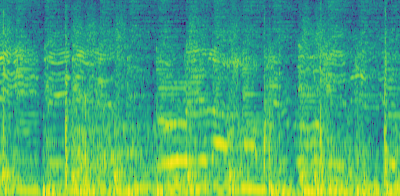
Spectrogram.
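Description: Rock music soundtrack with drums and guitar, with skateboard wheels rolling on concrete mixed in underneath.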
